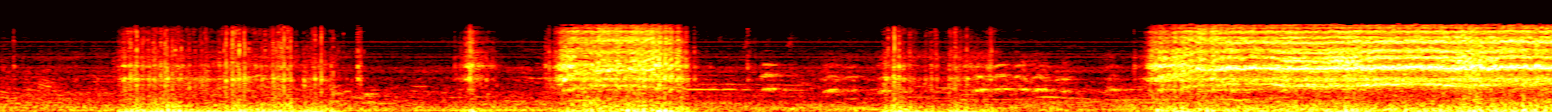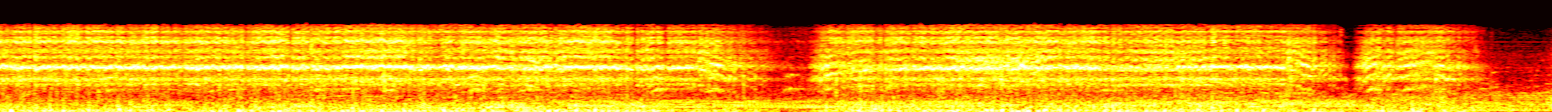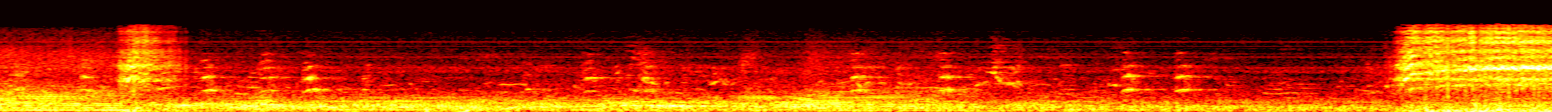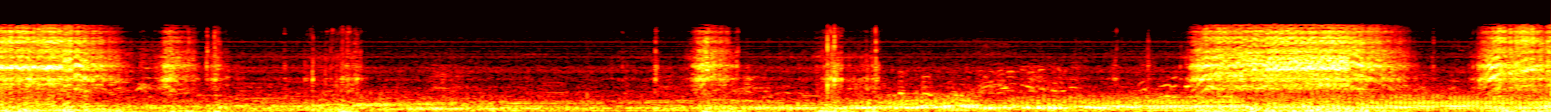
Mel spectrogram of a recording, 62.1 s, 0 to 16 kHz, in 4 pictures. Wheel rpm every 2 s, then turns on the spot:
10, 20, 40, 60, 10, 30, 210, 230, 230, 230, 230, 90, 200, 220, 120, 10, 10, 0, 0, 0, 0, 0, 90, 150, 10, 0, 0, 10, 0, 130, 70.
0-4 6-10 54-56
